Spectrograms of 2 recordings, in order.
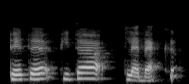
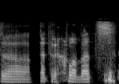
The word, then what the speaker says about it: Petr Chlebec: Municipal Museum of Bladna, Peter Klebek. I hope my pronounce again is not so bad. So Peter, please. Thank you. Yeah, my name is very hard. It's Petr Chlebec. It's like Peter Broad, and it's all, but it doesn't matter.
